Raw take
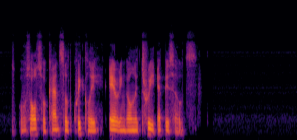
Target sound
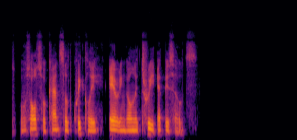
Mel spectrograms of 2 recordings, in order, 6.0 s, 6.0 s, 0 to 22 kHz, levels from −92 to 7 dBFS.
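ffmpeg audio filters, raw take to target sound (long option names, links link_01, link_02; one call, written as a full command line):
ffmpeg -i in.wav -af "agate=range=-27dB:threshold=-50dB:ratio=16:detection=peak,volume=2.5dB" out.wav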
